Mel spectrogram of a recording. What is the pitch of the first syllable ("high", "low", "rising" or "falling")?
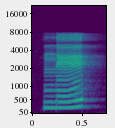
rising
